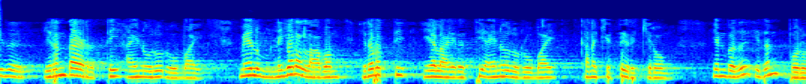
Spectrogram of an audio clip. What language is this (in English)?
Tamil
